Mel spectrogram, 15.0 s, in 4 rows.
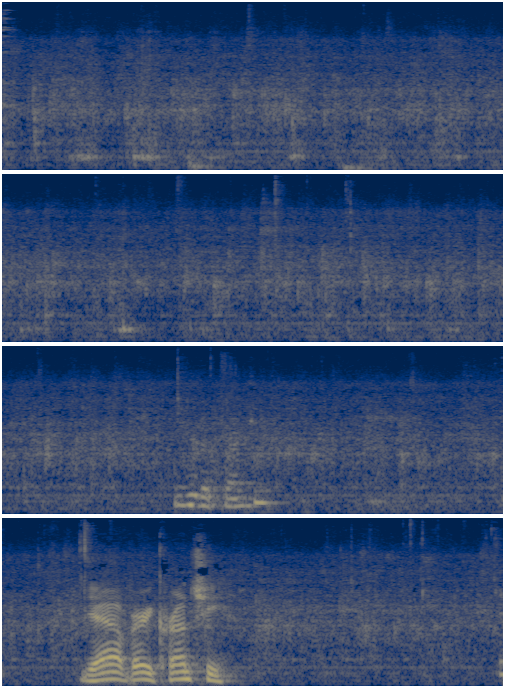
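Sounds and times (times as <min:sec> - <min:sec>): chewing and mouth sounds: 0:00.0 - 0:08.8.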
